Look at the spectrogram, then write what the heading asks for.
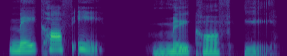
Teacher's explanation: For make coffee, we link the k sound.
